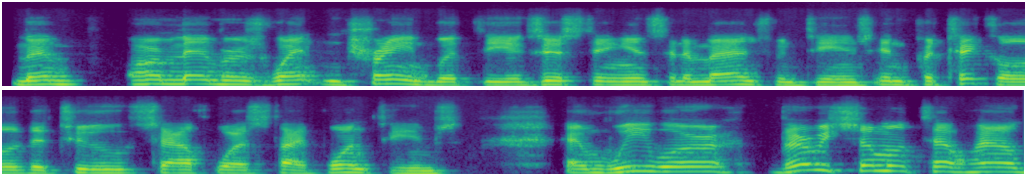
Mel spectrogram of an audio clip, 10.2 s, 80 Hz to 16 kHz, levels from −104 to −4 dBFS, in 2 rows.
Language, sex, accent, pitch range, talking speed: English, male, American, 135-175 Hz, 155 wpm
